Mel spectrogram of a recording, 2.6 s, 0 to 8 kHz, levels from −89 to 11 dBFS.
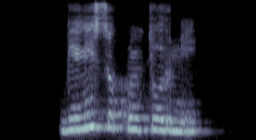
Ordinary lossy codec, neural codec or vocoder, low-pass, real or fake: none; codec, 44.1 kHz, 3.4 kbps, Pupu-Codec; 7.2 kHz; fake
